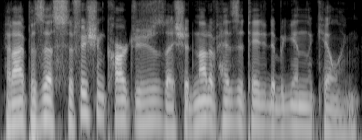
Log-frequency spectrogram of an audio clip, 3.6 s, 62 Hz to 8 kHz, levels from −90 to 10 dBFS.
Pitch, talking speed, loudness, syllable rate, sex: 110 Hz, 230 wpm, -19 LUFS, 7.2 syllables/s, male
